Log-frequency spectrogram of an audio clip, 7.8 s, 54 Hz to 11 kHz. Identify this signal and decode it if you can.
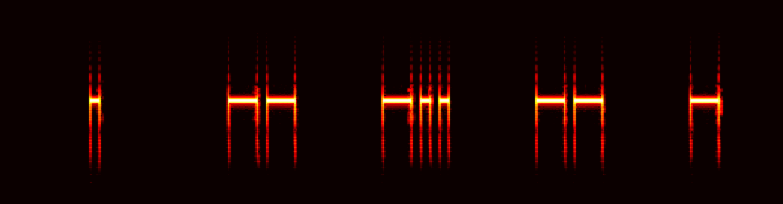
Morse code, heard as a keyed tone, about 13 wpm, spaced as for 7 wpm, 800 Hz. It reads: EMDMT
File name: LEZIONI / 3 MWRO / 3 M ws 12wpm 1745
